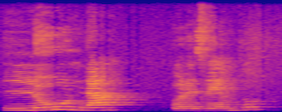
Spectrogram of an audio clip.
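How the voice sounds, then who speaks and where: A woman teaching a language lesson, speaking slowly and clearly, repeating example words and spelling out sounds. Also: fairly high pitch, a bit bright, reverberant, recorded from a distance. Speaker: Spanish teacher.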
